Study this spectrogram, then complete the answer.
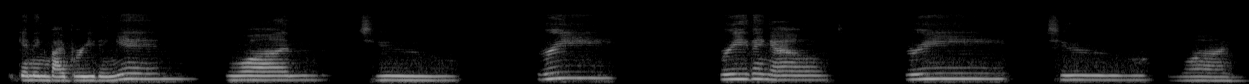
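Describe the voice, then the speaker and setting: A woman leading a guided breathing meditation as a coach, with a soothing, gently instructing manner. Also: medium pitch, slight background noise, low-quality recording. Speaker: meditation coach and panel guest.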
